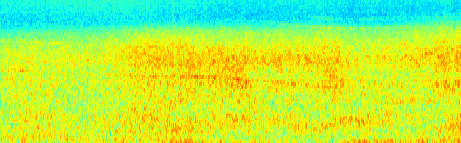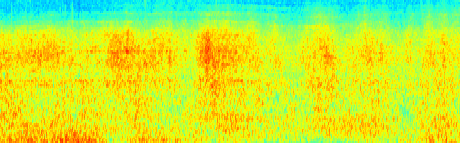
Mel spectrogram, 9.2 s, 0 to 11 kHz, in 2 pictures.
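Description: Boeing 737-800 on final approach with landing gear down, its CFM56 turbofan engines giving a steady jet rumble and whine that gets louder as the airliner comes overhead.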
